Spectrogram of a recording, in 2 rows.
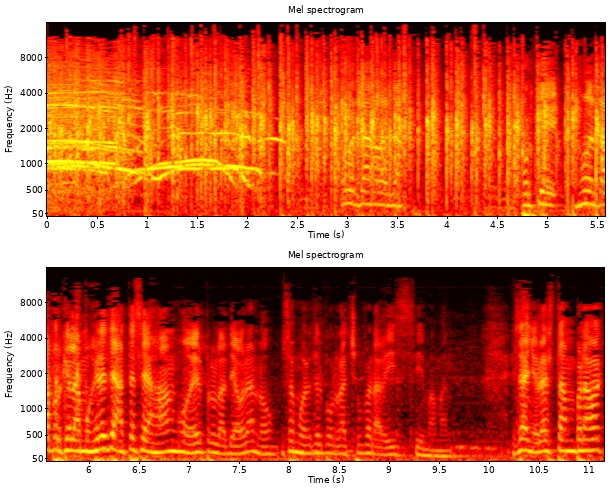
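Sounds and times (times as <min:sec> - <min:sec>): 
audience applause and cheering at a live joke-telling show: 0:00.0 - 0:05.3
speech: 0:04.8 - 0:11.1.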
